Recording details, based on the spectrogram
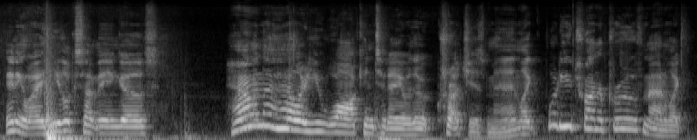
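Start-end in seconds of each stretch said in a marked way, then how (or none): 2.3-6.6 higher-pitched mock disbelief; imitated incredulity. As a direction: act out an astonished physio questioning a patient. Acts out physio's incredulous questioning.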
